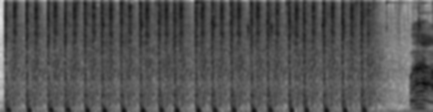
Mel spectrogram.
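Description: Full-auto gunfire in the VR game Hot Dogs, Horseshoes & Hand Grenades: a rapid, steady burst of about twenty-five evenly spaced shots that stops abruptly, with a brief rustle after it.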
